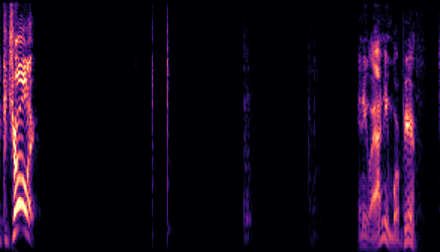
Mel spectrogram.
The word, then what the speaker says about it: comptroller: you have is like we have a comp troller i'm pretty sure that's not how how that's pronounced i'm a comptroller it's like i don't think you should have that job if you don't know what that is supposed to be controller anyway i need more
